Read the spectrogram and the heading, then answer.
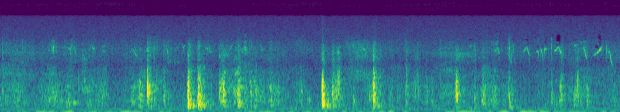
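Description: Irregular hoof clops of a horse with a man riding it, a few sharp knocks scattered among softer shuffling steps, while birds chirp faintly over a low steady hum.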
